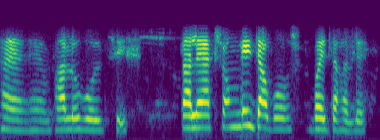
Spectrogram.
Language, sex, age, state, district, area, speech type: Bengali, female, 30-45, West Bengal, Alipurduar, rural, conversation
